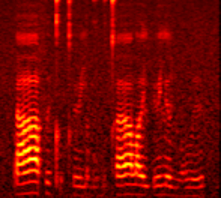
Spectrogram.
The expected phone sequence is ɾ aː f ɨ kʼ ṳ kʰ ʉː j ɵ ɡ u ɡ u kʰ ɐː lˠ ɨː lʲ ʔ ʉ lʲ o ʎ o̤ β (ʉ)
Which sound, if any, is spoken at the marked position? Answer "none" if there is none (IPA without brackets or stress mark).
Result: ɨ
